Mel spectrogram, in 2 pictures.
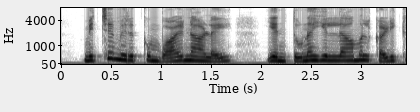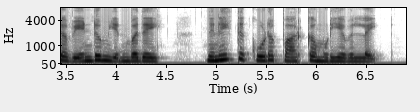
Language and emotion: Tamil, sad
